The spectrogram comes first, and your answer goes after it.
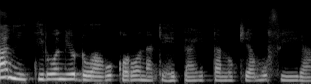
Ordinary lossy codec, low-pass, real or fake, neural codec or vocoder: none; 14.4 kHz; fake; codec, 44.1 kHz, 2.6 kbps, DAC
